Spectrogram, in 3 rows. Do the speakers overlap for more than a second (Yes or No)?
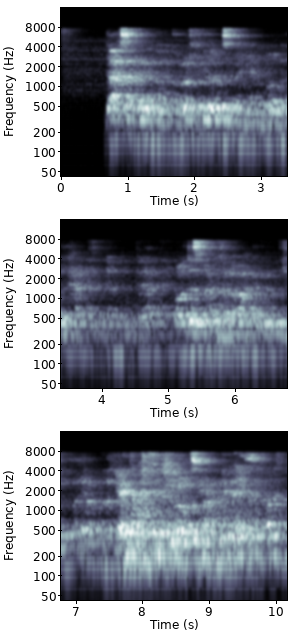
Yes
